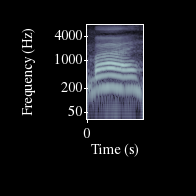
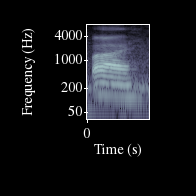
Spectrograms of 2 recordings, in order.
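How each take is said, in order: First: High, loud little "bye"; girl's goodbye. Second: Loud "bye" at ordinary pitch; boy's goodbye. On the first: Girl parting from her new friend, high goodbye. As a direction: call a bright, raised farewell. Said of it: "she's like, "Bye". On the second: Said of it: "he's like, "Bye". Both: Acted.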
